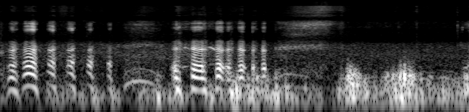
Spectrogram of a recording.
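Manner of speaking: long happy laugh. Real, not acted. Laughing at own Viking look.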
